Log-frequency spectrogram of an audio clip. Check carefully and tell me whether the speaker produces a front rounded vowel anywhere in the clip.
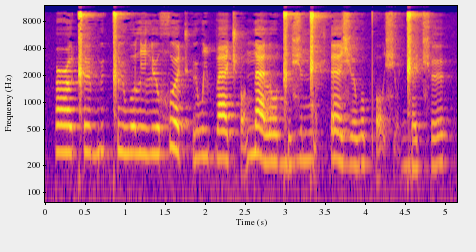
yes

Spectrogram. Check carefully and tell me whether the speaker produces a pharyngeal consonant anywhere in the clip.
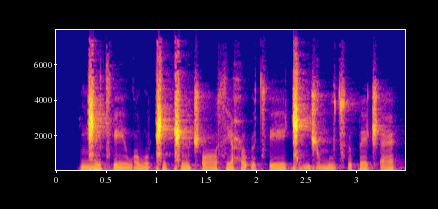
yes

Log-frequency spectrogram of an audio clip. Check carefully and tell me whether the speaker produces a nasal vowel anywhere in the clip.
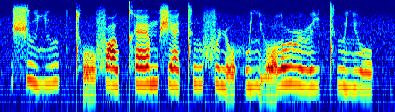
no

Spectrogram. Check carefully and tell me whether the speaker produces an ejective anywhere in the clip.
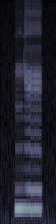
no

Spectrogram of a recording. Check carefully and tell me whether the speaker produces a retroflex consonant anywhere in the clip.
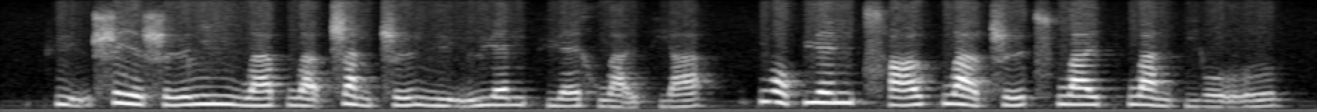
yes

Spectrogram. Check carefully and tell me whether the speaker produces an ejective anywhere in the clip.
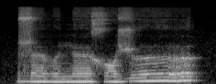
no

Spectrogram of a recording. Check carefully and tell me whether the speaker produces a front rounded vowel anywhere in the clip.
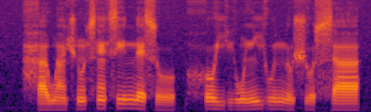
no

